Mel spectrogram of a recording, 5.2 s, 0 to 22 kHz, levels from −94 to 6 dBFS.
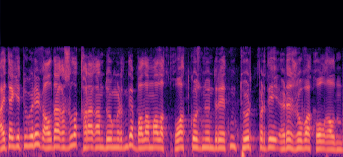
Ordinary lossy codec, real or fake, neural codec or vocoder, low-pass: none; real; none; 7.2 kHz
